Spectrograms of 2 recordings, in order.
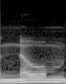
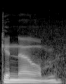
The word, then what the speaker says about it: GNOME: Sorry, gnome. Not gnome. It's very important to uh pronounce gnome correctly. It's not a garden gnome.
